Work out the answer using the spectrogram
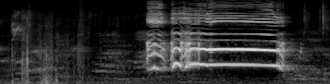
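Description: A rooster gives one loud crow lasting under two seconds, choppy at first, then a long, steady, harmonic-rich held note that breaks off abruptly, with faint background sounds before it.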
